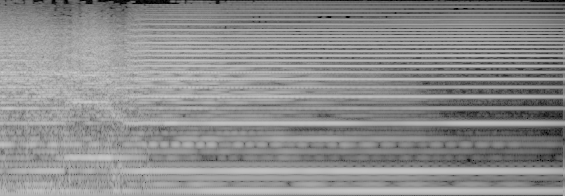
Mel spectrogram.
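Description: Rock band ending a song: drums and cymbals hit for about the first second, then electric guitars and bass hold one final chord that rings on and starts to fade near the end.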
